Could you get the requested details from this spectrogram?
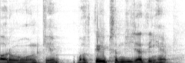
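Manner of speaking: normal talking voice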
